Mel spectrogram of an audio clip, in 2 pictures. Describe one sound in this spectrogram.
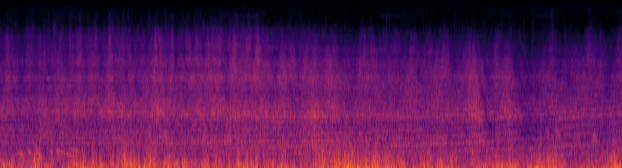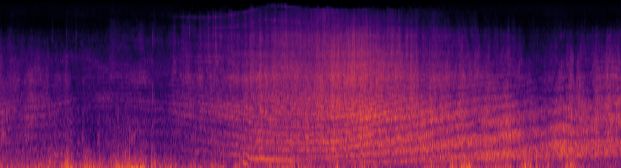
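A jet engine roars overhead, its pitch sweeping down and up as it passes.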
